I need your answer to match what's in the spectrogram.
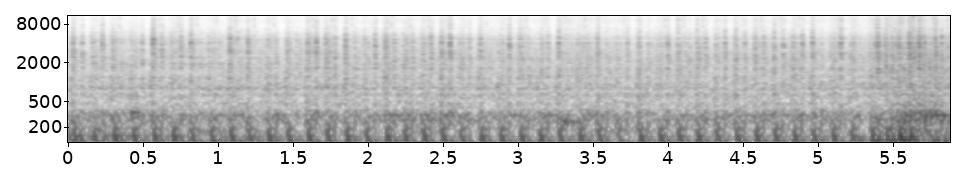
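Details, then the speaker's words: TVS Apache RTR 160 single-cylinder at idle with a rough, uneven knock about four times a second over the exhaust; the oil is drained and the magneto-side cover is to be opened to find the cause. "তো এই আওয়াজটা ঠিক করার জন্য যেহেতু আমার engine side খুলতে হবে, ম্যাগনেট সাইডটা, তো তার জন্য আমি কিন্তু মোবিলটা ড্রেন করে নিয়েছি।"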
